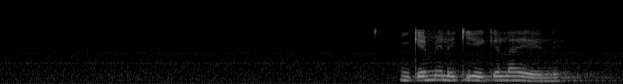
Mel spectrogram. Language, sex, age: Northern Sotho, female, 25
